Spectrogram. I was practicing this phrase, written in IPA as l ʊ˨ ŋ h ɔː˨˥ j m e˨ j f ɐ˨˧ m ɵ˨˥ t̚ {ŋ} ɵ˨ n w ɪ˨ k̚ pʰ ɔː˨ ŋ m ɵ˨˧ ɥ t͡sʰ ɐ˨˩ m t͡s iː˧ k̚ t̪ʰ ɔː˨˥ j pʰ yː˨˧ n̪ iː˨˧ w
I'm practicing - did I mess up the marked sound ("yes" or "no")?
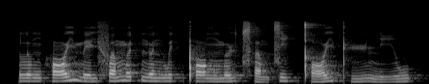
yes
